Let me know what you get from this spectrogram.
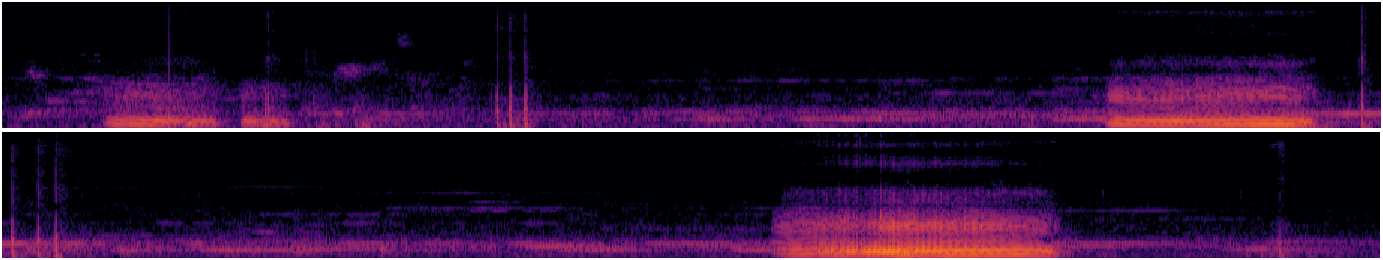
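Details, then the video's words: A very tired Shih Tzu snores with its eyes open. Three loud, rasping, low snores come about every five seconds, with quiet gaps between them. Soft steady background tones like faint music run underneath. "많이 피곤했구나. 코골이가 심하당ㅋ"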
